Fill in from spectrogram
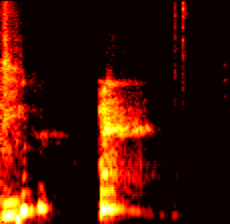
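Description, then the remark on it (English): Two quick, crisp mouse-button clicks, fairly soft, come after a pair of breathy, cough-like vocal bursts with a short silence between; someone is typing and clicking at a computer. “I was supposed to be putting this on mute every time I type.”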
